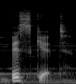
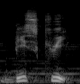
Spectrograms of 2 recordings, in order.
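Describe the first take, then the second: First: It is said with an American English pronunciation. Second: It is said with a French pronunciation. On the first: "In American English" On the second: "In French"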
